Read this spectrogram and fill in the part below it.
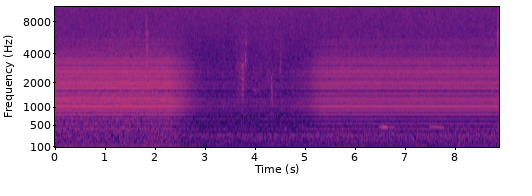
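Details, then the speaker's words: National HRO Sixty communications receiver gives a steady low hum with stacked buzzing tones over faint hiss even with the antenna on; no stations come through, and turning it up gives only noise; mains hum masking reception. "Still very hummy. We're not going to hear any stations here. Unless we turn it way up, I think, and then it's just all noise."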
